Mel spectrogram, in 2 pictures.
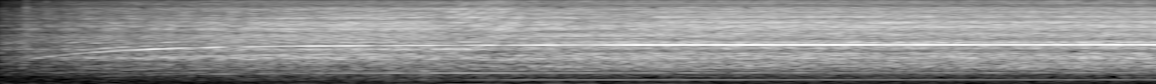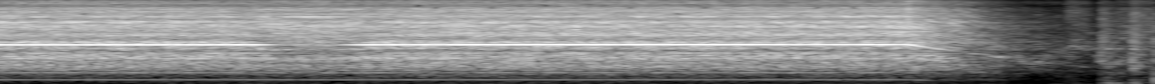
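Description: A heat gun blows with a loud, steady whirring roar.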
